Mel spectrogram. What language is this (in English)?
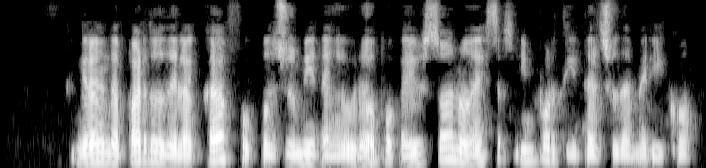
Esperanto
